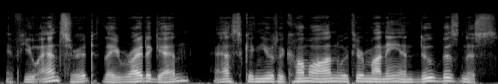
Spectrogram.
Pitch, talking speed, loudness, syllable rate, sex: 130 Hz, 215 wpm, -18 LUFS, 5.5 syllables/s, male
